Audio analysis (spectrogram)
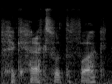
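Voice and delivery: ordinary talk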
